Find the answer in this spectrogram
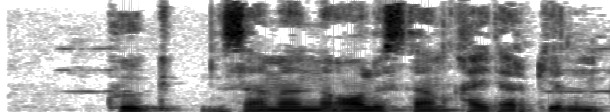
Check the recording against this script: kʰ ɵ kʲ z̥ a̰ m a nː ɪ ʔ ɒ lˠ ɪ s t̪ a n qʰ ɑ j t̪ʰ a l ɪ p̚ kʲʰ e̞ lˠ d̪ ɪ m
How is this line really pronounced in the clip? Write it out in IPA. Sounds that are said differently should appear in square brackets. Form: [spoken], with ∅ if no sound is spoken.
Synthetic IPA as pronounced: kʰ ɵ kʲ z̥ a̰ m a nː ɪ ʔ ɒ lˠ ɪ s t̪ a n qʰ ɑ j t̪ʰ a [ɾ] ɪ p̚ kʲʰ e̞ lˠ d̪ ɪ m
